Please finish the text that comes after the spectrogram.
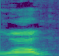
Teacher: দুই ঠোঁট হইতে অ বা মিম, অর্থাৎ যখন ঠোঁটটা গোল হবে, ঠোঁটটা গোল করে উচ্চারিত হবে ওয়াও বা, অর্থাৎ ঠোঁটের যে ভিজা অংশ, সেই সেই দুই ঠোঁটের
